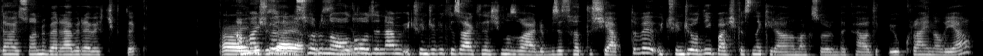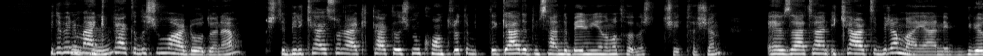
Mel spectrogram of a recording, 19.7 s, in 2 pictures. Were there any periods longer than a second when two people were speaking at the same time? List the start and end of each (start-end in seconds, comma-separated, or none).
2.3-3.7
